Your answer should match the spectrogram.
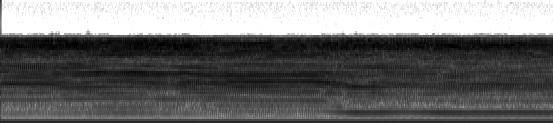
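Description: Steady electric buzz of a Starship Satellite Coil magnet pulse motor spinning its magnet. Its pitch shifts slightly about halfway through.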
